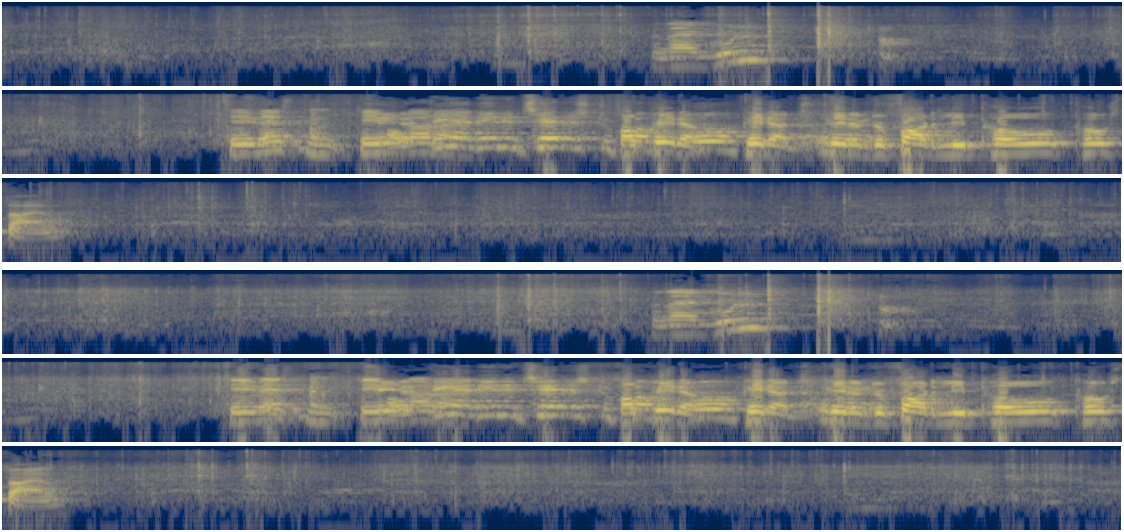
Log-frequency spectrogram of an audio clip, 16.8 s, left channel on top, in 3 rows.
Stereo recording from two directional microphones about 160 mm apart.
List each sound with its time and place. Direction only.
3.3 s speech: 5° left (ahead or behind)
6.7 s speech: 50° left (ahead or behind)
7.3 s speech: 65° left (ahead or behind)
8.6 s a man's voice: 5° left (ahead or behind)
